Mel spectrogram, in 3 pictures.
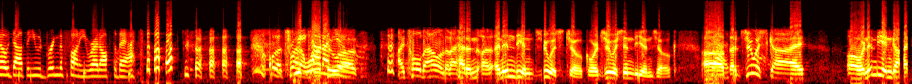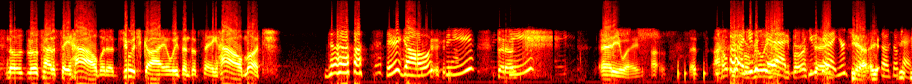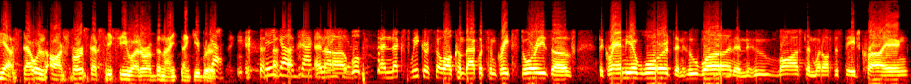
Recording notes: Surprise guest call ins!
